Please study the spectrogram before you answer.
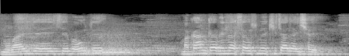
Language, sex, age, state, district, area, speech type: Maithili, male, 45-60, Bihar, Sitamarhi, rural, spontaneous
